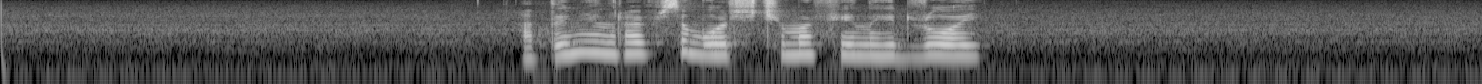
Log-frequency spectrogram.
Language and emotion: Russian, positive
